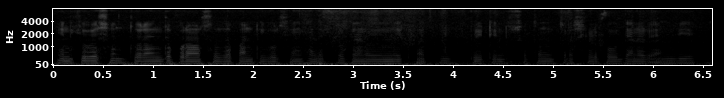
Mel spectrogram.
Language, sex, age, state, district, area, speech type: Odia, male, 30-45, Odisha, Subarnapur, urban, spontaneous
